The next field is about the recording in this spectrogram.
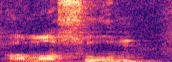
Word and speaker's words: Amazon: Og, og da blir det jo, når vi uttaler det på norsk, Amazon, ja, så blir det plutselig veldig mye mer nært.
